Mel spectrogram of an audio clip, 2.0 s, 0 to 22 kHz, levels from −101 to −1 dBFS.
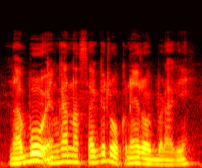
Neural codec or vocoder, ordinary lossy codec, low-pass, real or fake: none; none; none; real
